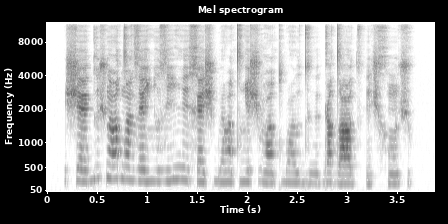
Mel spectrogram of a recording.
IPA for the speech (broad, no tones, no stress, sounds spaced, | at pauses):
ʃ æ ɡ ø ʃ ũ ə̯ dˤ ũ z æ ʎ o z i ɦ e x æ ʃ bʱ æ̃ tˤ ʎ i ʃ v ɑ̃ tˤ bʱ u dʱ ø ɡ i dˤ æ w t͡sʼ ẽ ʃ x õ ʃ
